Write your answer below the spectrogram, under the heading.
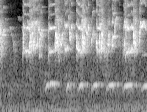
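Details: Gacor orkestra song of a lovebird in Bukittinggi, West Sumatra: dense bursts of shrill, scratchy chatter, with a soft lower whistle repeated about every third of a second beneath it.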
